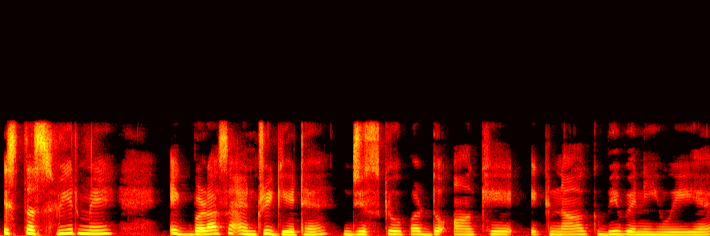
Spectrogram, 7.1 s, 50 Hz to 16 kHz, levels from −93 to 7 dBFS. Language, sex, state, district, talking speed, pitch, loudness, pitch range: Hindi, female, Jharkhand, Jamtara, 170 wpm, 200 Hz, -19 LUFS, 190-230 Hz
